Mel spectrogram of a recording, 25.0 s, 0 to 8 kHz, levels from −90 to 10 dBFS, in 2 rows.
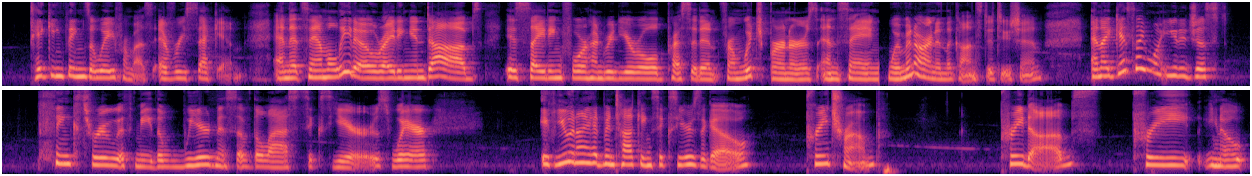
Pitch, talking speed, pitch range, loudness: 215 Hz, 160 wpm, 185-235 Hz, -15 LUFS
